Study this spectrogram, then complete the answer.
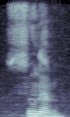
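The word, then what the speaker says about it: tsunami: Does not know the consequence of সুনামি। এটাকে তোমরা কি উচ্চারণ করো? অবশ্যই এটা হবে সুনামি। টিটা কি থাকবে এখানে? সাইলেন্ট থাকবে।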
